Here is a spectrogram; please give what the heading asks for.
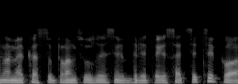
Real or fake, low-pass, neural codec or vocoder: fake; 5.4 kHz; codec, 16 kHz, 1 kbps, FreqCodec, larger model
